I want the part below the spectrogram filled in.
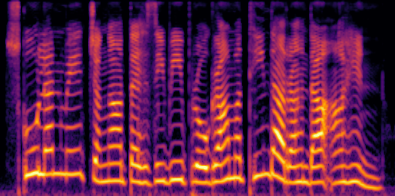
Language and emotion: Sindhi, neutral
